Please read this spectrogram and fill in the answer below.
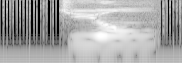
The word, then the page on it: jiong: 1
